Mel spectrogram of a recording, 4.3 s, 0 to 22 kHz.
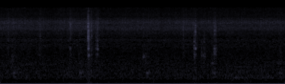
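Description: An assembled, hand-sized, mostly hollow purple and grey ABS plastic Lego lowrider car, the Joker Notorious Lowrider from Batman Movie set 70906, is held in one hand and tapped with the fingertips of the other across its studded top surface. A few sparse, light, typing-like plastic clicks sound over a steady, quiet high hiss, each dying away almost instantly.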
